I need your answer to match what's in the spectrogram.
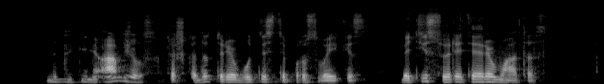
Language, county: Lithuanian, Kaunas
